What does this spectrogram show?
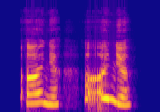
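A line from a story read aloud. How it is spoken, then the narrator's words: Boy's sobbing call. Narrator (Russian): всхлипывая, звал мальчик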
